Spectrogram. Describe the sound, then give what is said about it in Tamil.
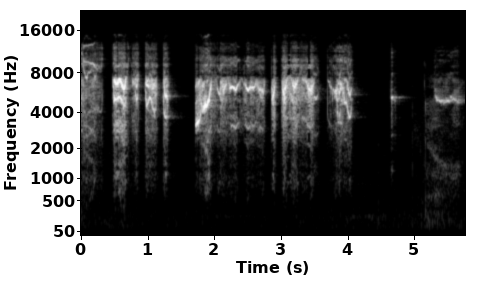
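A rat squeaks in a rapid series of shrill, high-pitched chirps, fairly loud, with a brief pause before a few fainter squeaks trail off at the end. “அப்போது ராஜா எலி வெளியில் வந்து தான் ராஜா எலி அப்படி கத்துச்சு இதோ இந்த மாதிரி”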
